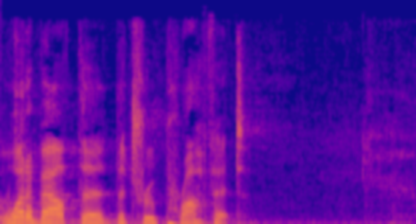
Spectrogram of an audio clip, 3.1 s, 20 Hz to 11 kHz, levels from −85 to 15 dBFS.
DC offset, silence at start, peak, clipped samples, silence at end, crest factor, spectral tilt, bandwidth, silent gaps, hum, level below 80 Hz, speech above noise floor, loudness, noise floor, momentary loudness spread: under 0.1%; 0 s; -4 dBFS; under 0.1%; 1.3 s; 18 dB; -5.5 dB/octave; 10.5 kHz; none; none; -32 dBFS; 34 dB; -21 LUFS; -54 dBFS; 12 LU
